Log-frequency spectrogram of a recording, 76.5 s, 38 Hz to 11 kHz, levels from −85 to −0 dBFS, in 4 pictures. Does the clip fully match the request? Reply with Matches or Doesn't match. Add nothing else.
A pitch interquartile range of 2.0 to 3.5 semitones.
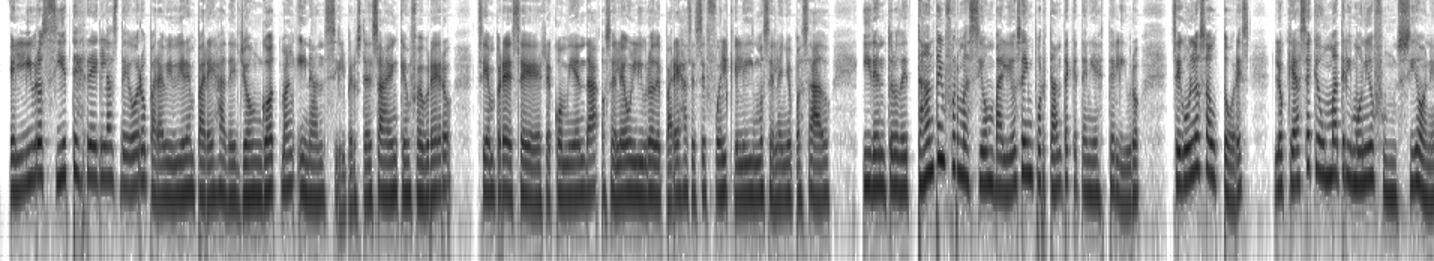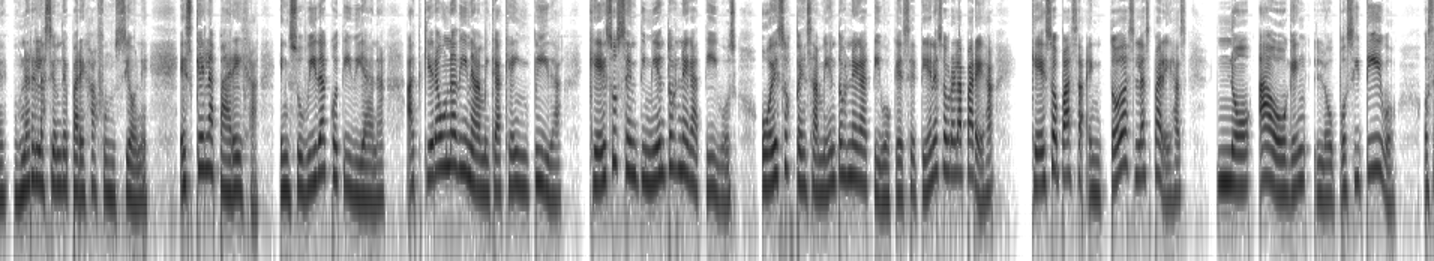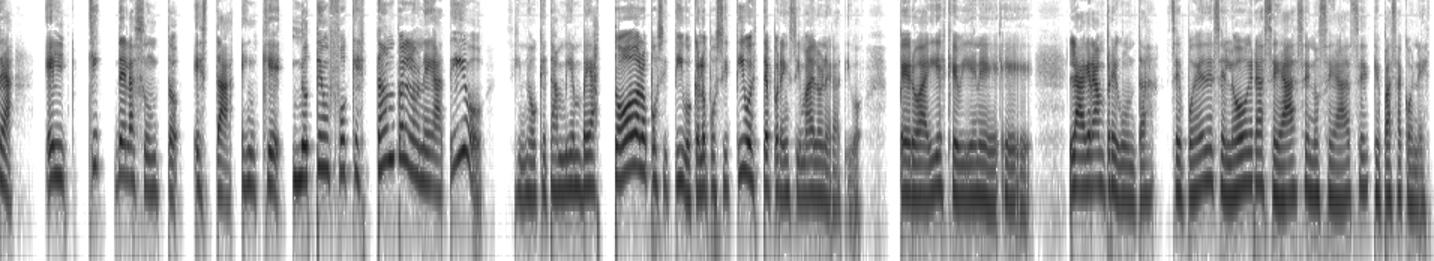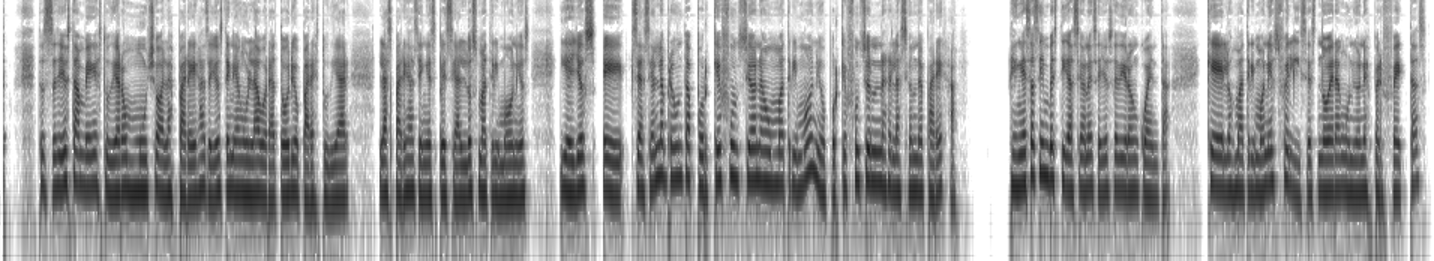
Doesn't match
